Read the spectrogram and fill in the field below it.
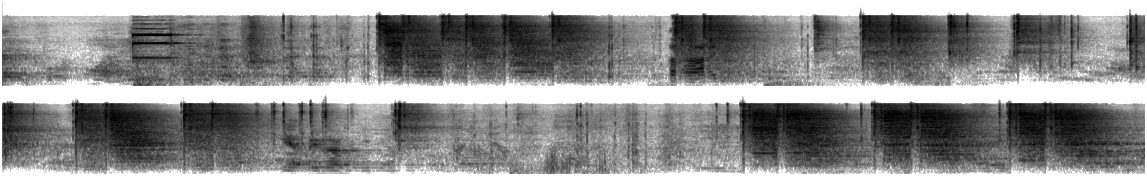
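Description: A toy gun fires with sharp pops.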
